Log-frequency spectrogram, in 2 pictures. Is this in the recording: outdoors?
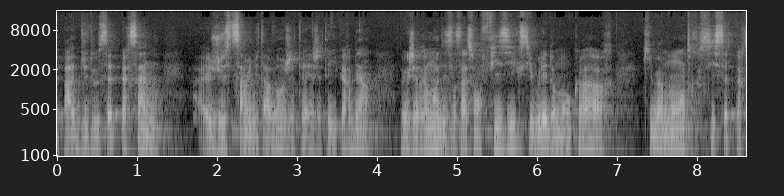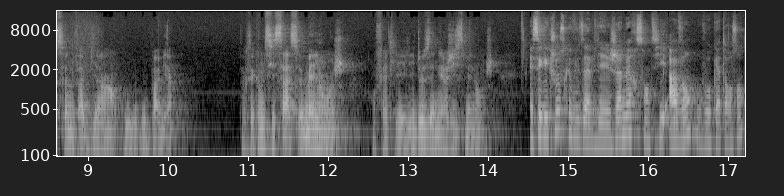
no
